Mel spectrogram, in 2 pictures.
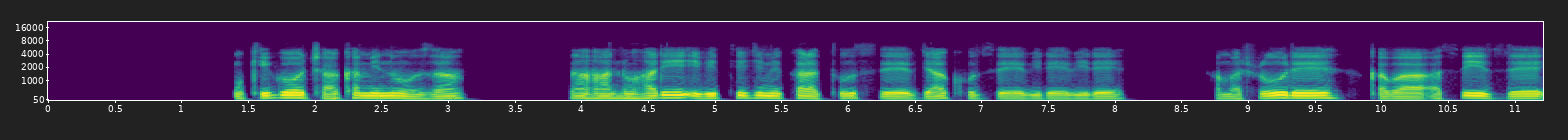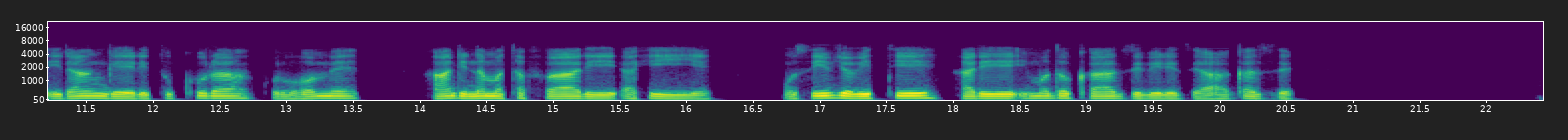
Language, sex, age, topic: Rundi, male, 36-49, education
